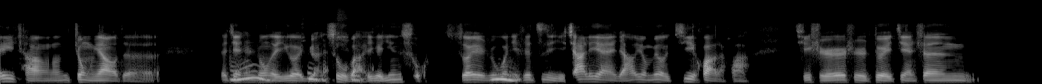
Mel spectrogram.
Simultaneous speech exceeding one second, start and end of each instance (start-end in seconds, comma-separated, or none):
2.3-3.8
